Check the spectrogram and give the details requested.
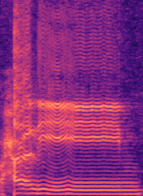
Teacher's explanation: disempurnakan bunyi mimnya dengan menutup mulut dengan rapat kadar 2, 4 atau 6 harakat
